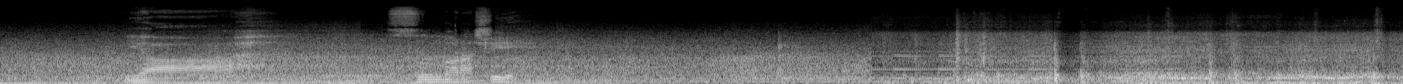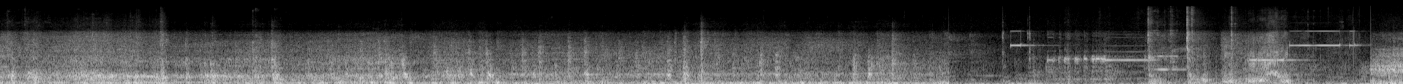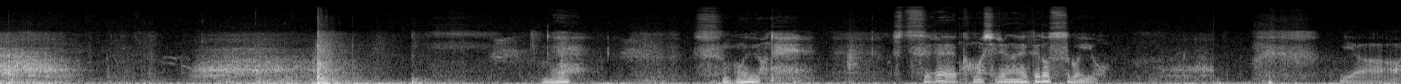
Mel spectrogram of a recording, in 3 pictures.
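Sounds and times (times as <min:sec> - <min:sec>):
electric train rumbling: 0:00.0 - 0:24.2, 0:27.6 - 0:42.0
short high tones: 0:08.7 - 0:10.7.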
